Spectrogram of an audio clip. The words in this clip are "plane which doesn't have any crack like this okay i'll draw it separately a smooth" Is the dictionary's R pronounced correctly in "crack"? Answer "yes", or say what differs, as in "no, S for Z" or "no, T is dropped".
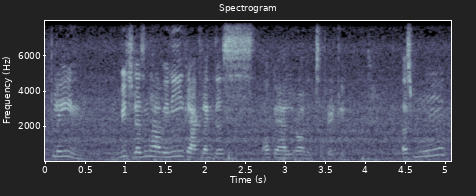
no, R is dropped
